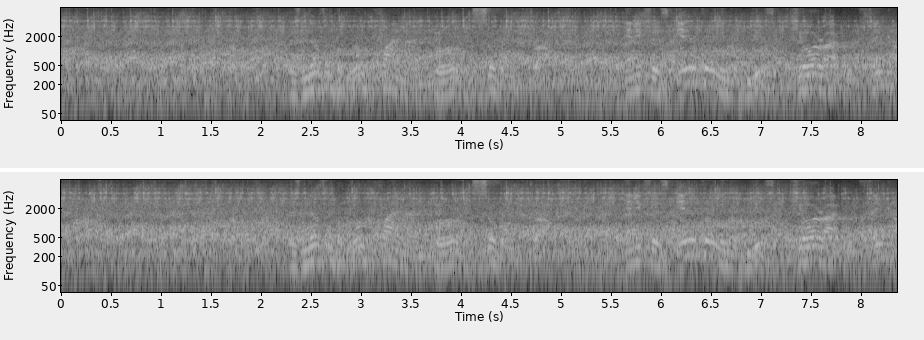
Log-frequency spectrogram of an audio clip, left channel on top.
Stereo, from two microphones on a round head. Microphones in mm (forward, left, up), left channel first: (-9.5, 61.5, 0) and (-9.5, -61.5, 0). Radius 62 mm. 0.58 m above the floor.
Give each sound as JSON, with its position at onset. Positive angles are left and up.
{"t": 2.3, "sound": "a man speaking", "side_deg": 5, "distance_m": 1.8}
